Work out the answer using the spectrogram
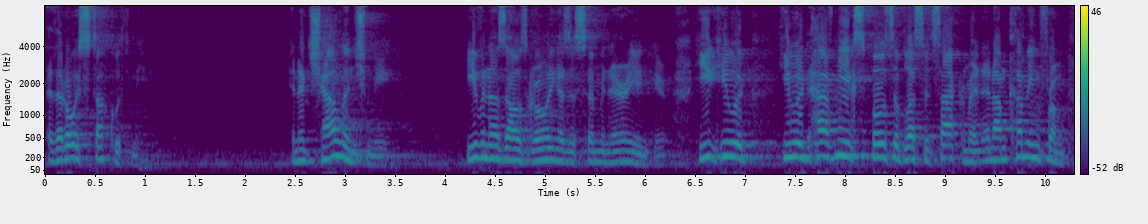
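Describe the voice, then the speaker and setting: A priest giving a eulogy at a funeral mass, talking in a conversational way, checking in with the listeners and chuckling between stories. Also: male voice, sits high, expressive, a little fast. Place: church. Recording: long church reverb, faint ambient noise.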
